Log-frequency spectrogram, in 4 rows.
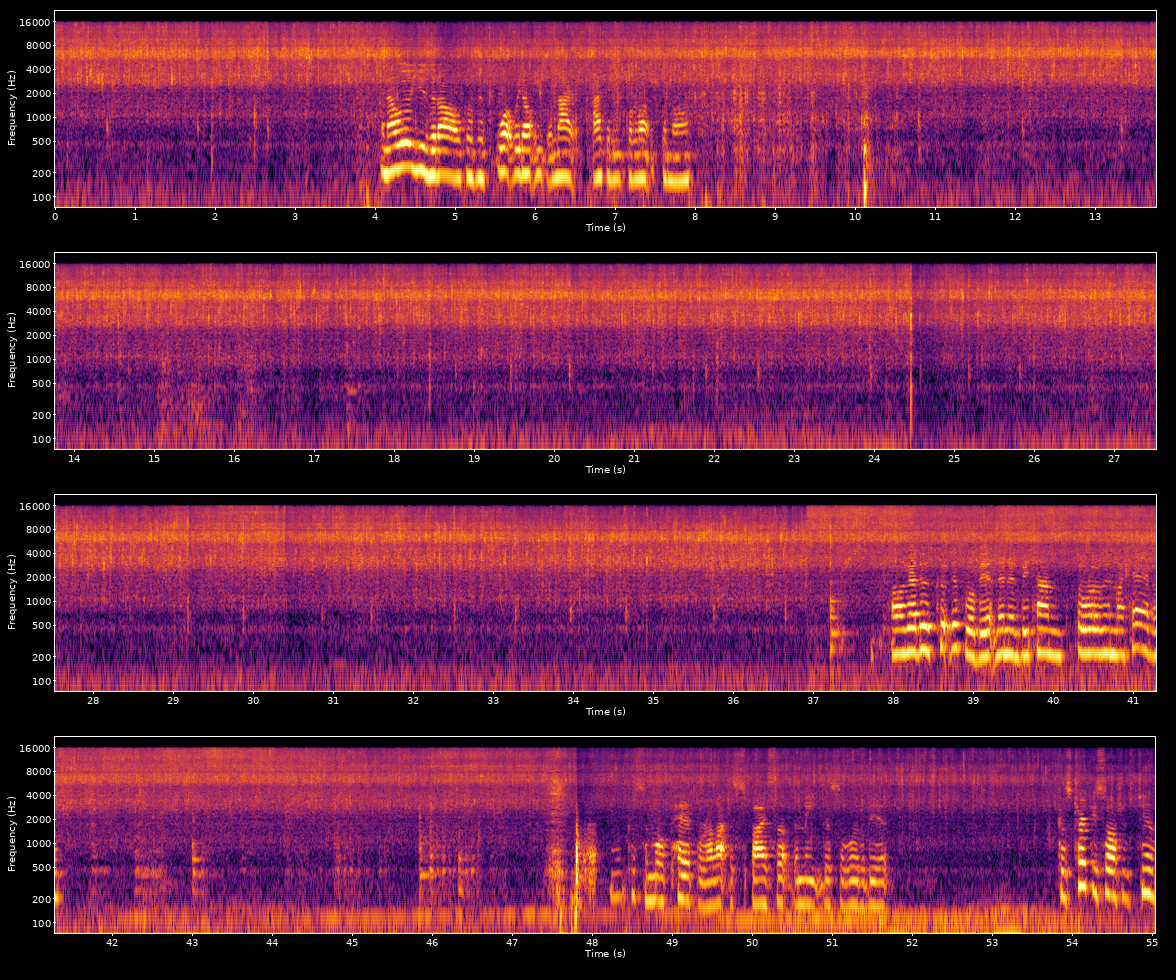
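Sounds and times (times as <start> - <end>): food sizzling in a skillet: 0.0 - 55.0.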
